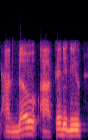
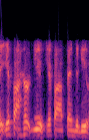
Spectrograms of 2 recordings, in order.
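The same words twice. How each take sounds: First: Slow, deliberate stress on "know"; unhedged admission. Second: Said in the usual way. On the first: Shown as a demonstration. Apologizing to an offended client, slow and firm with weight on "know". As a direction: draw out "know" firmly, owning the offence. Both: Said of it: "I don't hedge it".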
